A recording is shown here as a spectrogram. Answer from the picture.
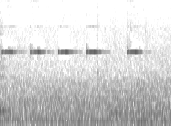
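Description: A faint series of short high-pitched electronic beeps, about three a second, over low room hiss.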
